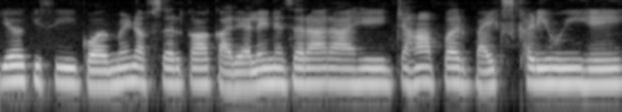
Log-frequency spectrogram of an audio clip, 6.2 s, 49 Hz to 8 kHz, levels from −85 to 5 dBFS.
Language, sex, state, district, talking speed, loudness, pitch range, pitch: Hindi, female, Jharkhand, Sahebganj, 155 wpm, -16 LUFS, 175-185 Hz, 180 Hz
